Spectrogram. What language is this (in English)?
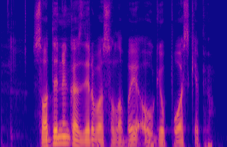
Lithuanian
